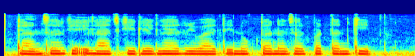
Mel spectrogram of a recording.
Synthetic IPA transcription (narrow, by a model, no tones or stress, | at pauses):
kãnsəɾkḛʔɪlad͡ʒkelieɡəjɾːɪʋajt̪inʊkt̪anəzəɾpəɾt̪ənkiːt̪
